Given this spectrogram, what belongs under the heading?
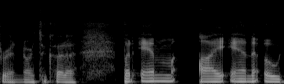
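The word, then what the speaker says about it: Minot: in North Dakota but m i n o t may not may not okay see I would pronounce it the French and that would be not at all not at all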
